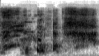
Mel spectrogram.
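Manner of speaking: sudden squeal of laughter; a high delighted laugh bursting out. Real, not acted. Guest laughing at the host's twin joke, high squealing laugh. Host jokes about her twin.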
